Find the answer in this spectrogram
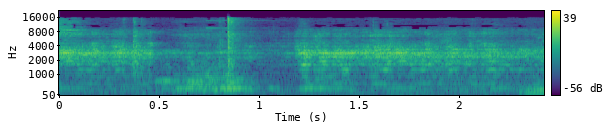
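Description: Toilet Trouble toy toilet being flushed: two sharp clicks from the plastic flush handle over the toy's electronic, music-like sound effect.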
